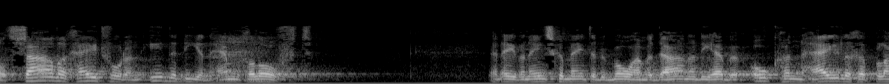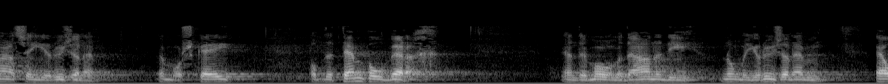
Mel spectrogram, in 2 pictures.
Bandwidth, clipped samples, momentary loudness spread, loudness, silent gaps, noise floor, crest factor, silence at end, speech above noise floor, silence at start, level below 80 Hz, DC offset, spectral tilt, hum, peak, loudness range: 6.4 kHz; under 0.1%; 14 LU; -26 LUFS; none; -60 dBFS; 20 dB; 0 s; 35 dB; 0 s; -68 dBFS; 0.7%; -6 dB/octave; none; -6 dBFS; 5 LU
